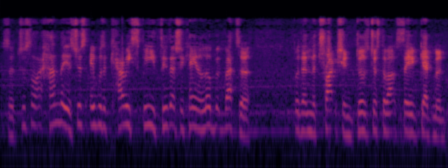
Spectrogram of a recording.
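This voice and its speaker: A man doing live motorsport commentary, calling the race play by play in an excitable, exclaiming way. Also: high voice, a little fast, noisy background. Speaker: motorsport commentator on a sim racing broadcast.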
